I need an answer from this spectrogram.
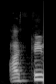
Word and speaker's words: अस्ति: अस्ति में ती जो है वो क्या है? दीर्घ नहीं है।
